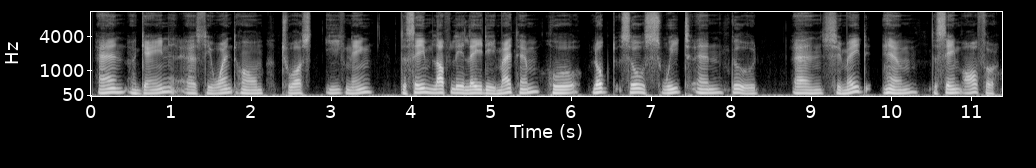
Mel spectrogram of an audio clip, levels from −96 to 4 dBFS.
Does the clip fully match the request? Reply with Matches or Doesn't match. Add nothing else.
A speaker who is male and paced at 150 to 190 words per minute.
Doesn't match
